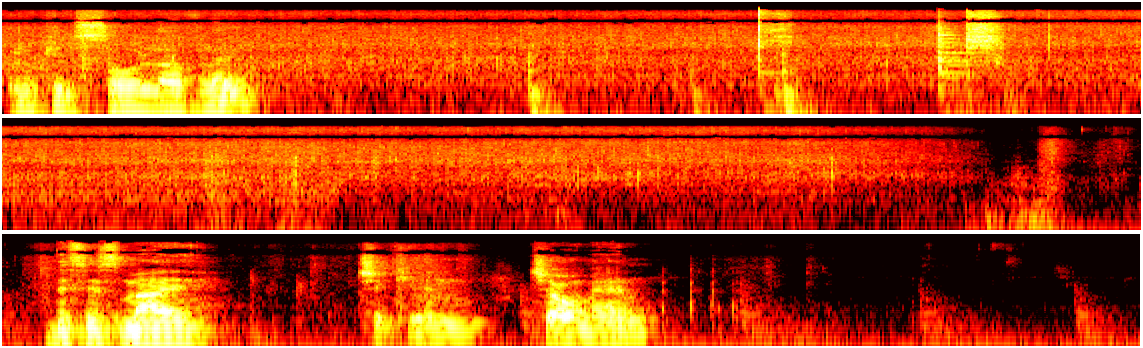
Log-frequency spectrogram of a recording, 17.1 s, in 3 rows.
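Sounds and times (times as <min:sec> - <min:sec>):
noodles sizzling in a steel pan: 0:00.0 - 0:10.6
tongs clattering against pan: 0:03.4 - 0:05.1.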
